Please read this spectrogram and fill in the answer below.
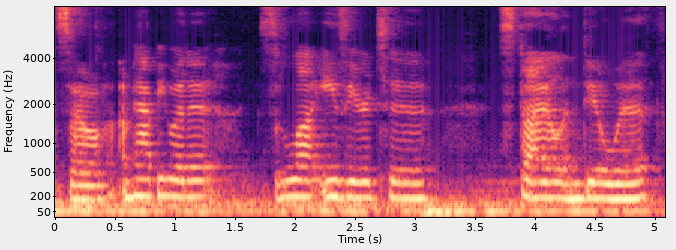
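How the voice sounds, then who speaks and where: There is audible room echo and noticeable background noise. The speaker is a woman. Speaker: beauty vlogger. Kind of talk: casual chat. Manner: monotone.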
